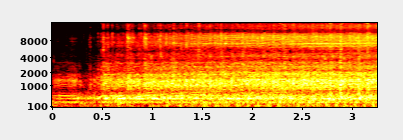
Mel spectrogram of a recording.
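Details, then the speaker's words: Fully serviced Singer 401A sewing machine sewing a built-in decorative stitch: smooth, even, rapid needle-drive clatter, quite quiet with no knocks or grinding; normal running. "I really like this machine. And you can also hear it's not a very loud machine for, you know, look at that."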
